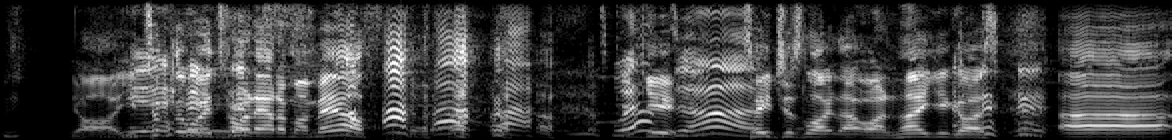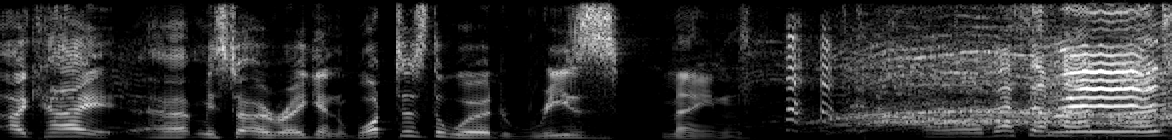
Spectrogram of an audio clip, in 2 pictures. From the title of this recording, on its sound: LIVE From Central Coast Grammar School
